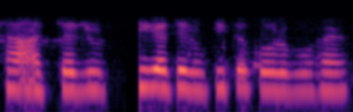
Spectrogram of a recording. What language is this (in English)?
Bangla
